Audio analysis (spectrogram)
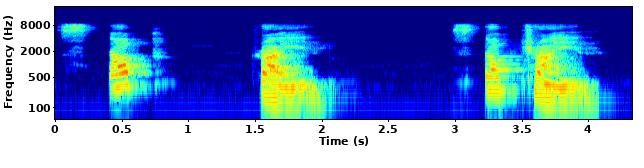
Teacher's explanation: So you connect that p sound to the t sound.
